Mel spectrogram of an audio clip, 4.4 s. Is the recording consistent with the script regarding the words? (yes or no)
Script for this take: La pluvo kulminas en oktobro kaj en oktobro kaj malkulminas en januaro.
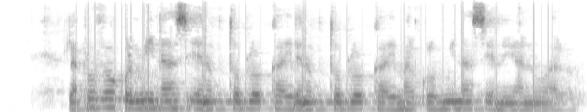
yes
